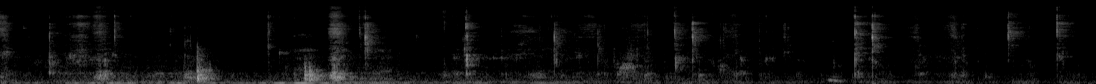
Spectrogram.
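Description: Close-up mouth sounds of people chewing and smacking on roasted duck eaten by hand, with scattered irregular clicks and light taps.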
